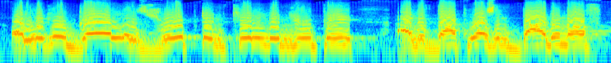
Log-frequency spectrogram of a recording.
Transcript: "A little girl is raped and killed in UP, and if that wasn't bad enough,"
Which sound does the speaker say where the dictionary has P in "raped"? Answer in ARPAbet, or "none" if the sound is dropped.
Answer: P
